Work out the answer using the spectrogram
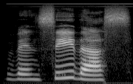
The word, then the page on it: vencidas: Spanish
